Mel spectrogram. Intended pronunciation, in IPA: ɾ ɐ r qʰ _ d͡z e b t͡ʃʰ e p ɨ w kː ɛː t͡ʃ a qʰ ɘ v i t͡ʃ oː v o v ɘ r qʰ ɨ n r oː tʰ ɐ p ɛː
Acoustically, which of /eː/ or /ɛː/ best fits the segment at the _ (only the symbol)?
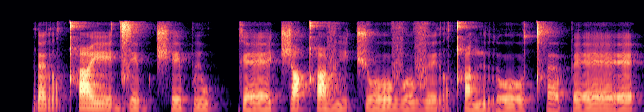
eː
